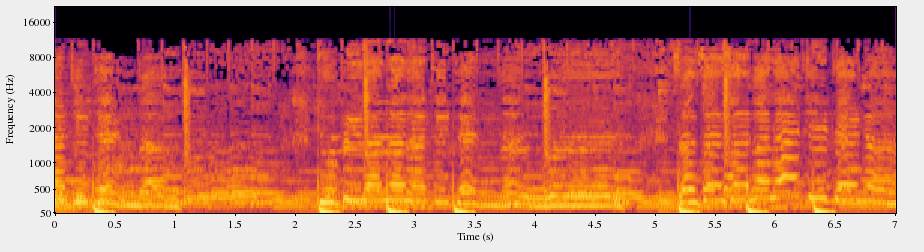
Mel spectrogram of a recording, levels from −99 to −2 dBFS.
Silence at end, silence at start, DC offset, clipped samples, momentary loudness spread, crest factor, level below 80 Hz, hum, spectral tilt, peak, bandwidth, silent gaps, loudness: 0 s; 0 s; under 0.1%; under 0.1%; 7 LU; 14 dB; -20 dBFS; none; -4.5 dB/octave; 0 dBFS; 11.5 kHz; none; -15 LUFS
